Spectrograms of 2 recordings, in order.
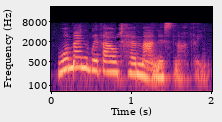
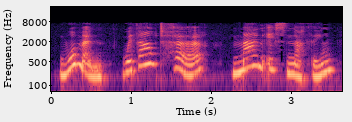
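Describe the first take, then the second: First: It is read straight through without pauses. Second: It pauses after woman and after her. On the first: "the first sentence has no other punctuation other than the full stop at the end" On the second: "a colon separates woman from without her. Without her is separated from the rest of the sentence with a comma"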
